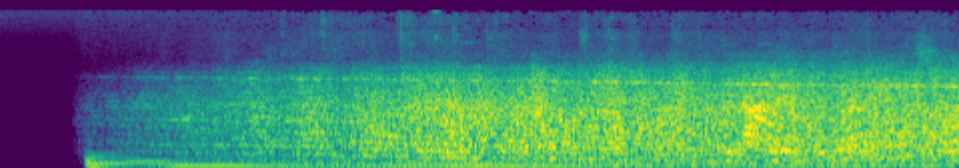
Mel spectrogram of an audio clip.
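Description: airplane engine

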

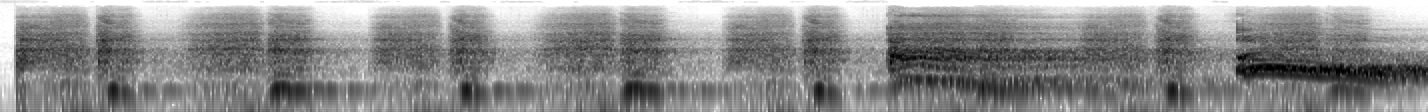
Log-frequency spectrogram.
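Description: panting breaths

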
